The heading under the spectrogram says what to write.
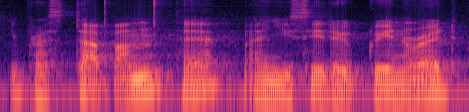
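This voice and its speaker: Fiddling with a new device, a deep-voiced male reviewer talks through an unboxing in a relaxed, explanatory style. There's a rough edge to his voice, and ums and uhs fill the gaps as he shows off the gadget.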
